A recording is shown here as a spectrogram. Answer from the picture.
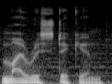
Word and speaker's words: myristicin: Nutmeg contains a compound called Myristicin, which is pronounced Myristicin.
